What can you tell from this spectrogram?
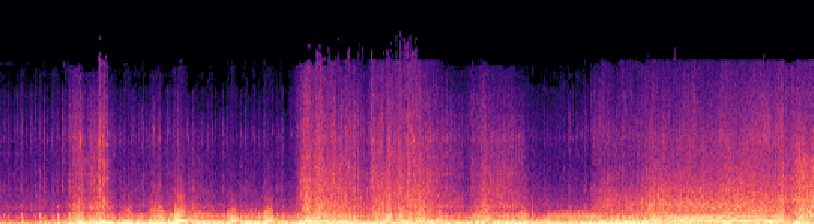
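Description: Loud car engines rev hard and roar as Brian's and Dom's cars pull away from a stoplight on green in a street race, their pitch climbing and dropping through gear shifts in a continuous, aggressive burst with no break.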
